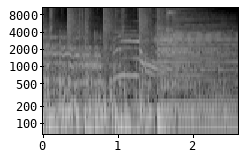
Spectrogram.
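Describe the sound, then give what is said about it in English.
A horse named Tony neighing loudly as its rider spurs it on, a wavering whinny that rises and falls in pitch over a continuous background. “Attaboy, Tony. Now giddy up! Let's ride!”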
